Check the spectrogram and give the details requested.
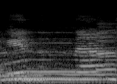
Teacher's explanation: Inna ditahan. Inna ditahan tuh masukin ke hidung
